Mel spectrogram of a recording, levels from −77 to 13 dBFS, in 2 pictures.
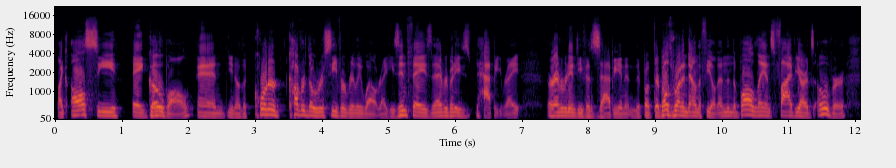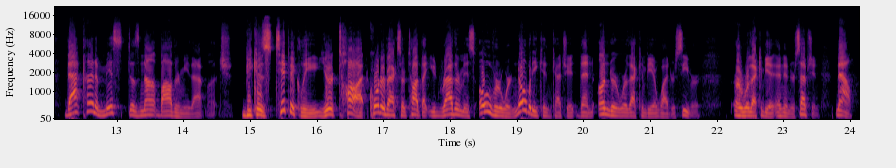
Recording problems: distortion; slight; 10 dB below the speech

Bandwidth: 15 kHz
